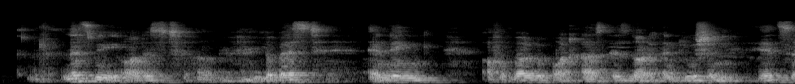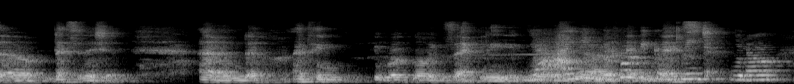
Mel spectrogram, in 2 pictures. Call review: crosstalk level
present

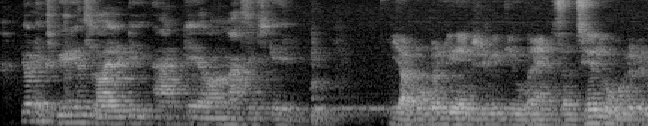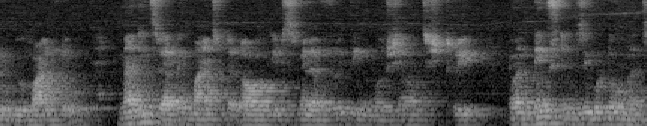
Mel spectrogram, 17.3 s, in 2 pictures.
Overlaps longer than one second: none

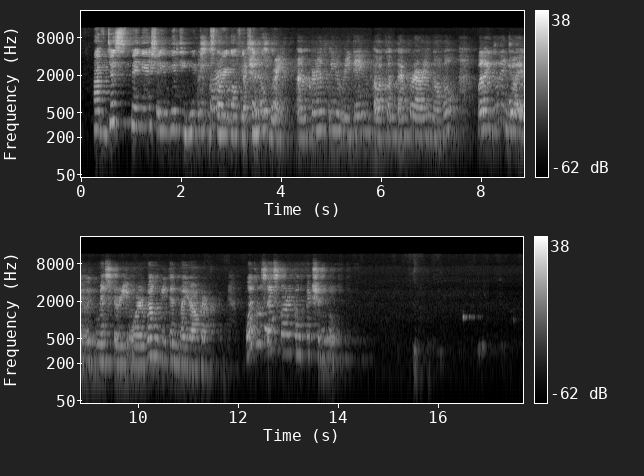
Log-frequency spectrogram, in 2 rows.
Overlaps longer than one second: present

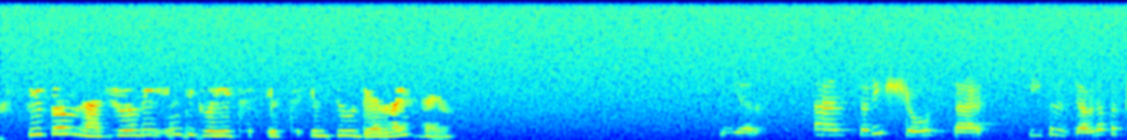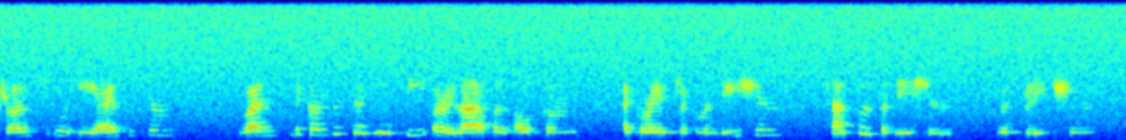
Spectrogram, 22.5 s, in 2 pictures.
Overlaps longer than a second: none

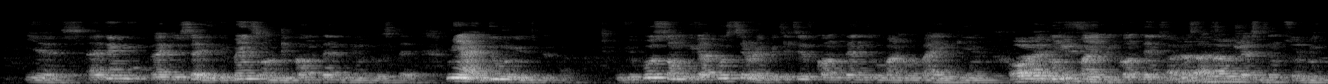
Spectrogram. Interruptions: present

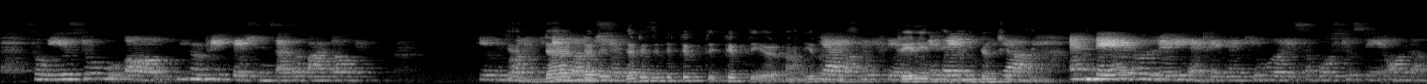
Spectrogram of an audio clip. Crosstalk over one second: present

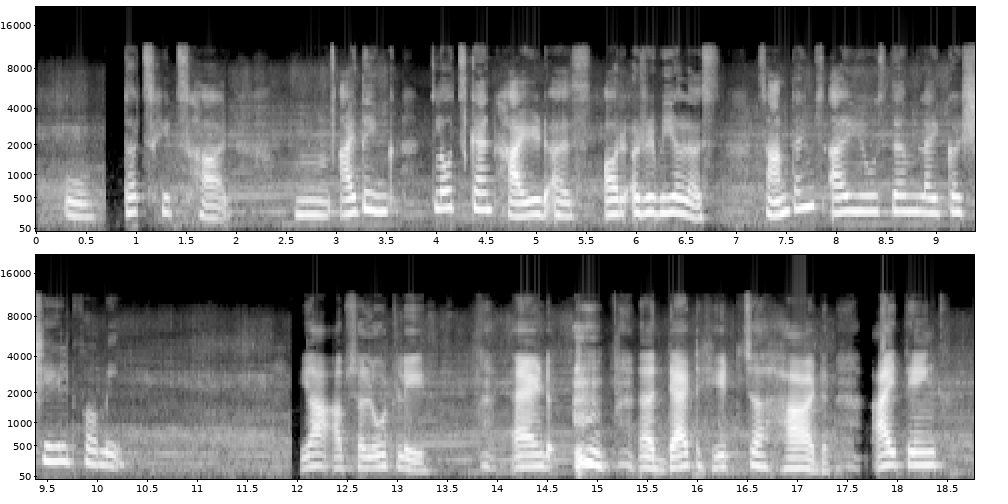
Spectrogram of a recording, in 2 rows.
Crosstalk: none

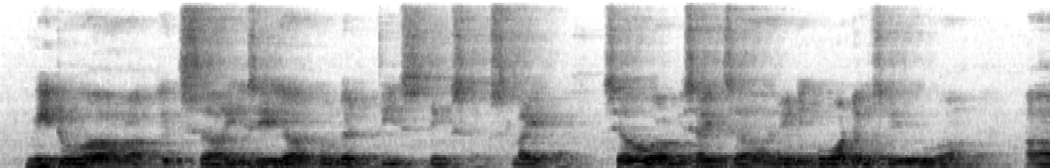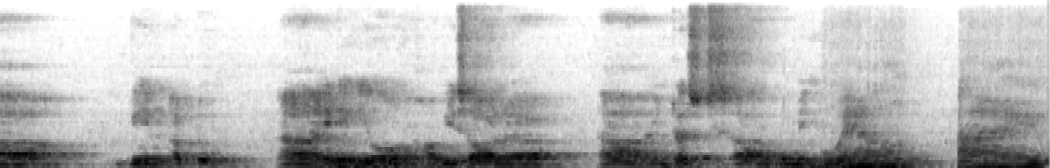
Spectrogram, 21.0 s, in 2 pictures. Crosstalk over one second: none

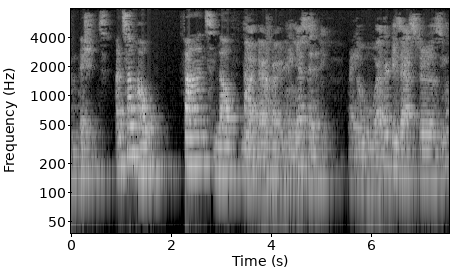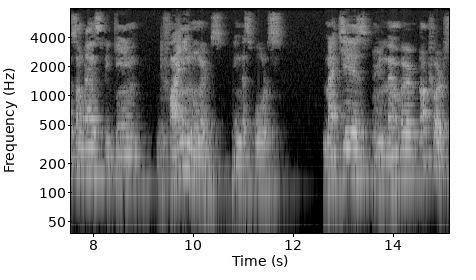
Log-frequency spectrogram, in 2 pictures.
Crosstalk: present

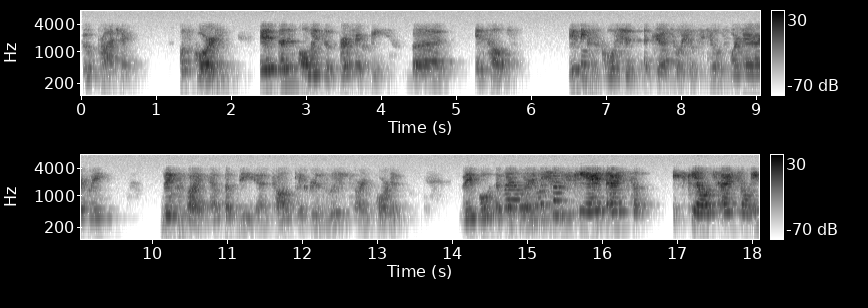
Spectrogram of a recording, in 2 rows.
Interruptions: present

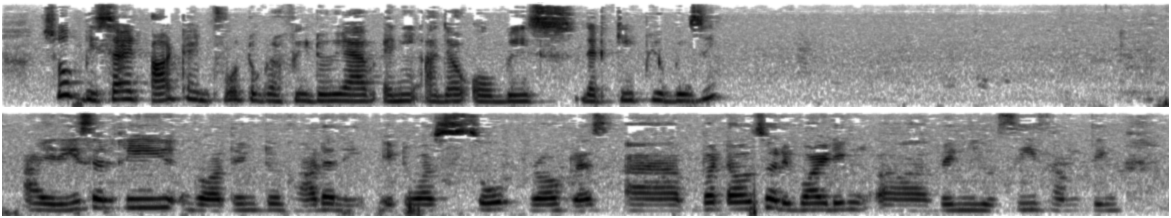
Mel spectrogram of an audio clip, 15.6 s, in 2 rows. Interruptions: none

